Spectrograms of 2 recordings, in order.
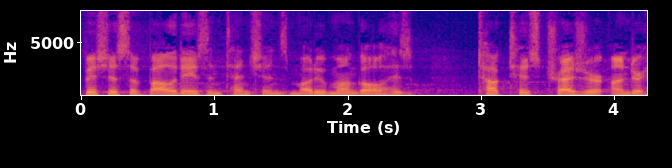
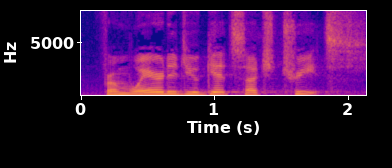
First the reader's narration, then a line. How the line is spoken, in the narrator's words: Balaram asked him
